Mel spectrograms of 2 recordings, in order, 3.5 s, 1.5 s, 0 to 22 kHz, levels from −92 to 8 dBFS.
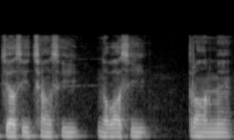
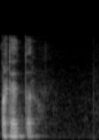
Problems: constant background noise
